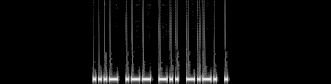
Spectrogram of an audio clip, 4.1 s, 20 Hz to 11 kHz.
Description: Morse code, heard as a keyed tone, about 36 wpm, 700 Hz. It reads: VWDCE
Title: Code Groups - 5 Letters - 35wpm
